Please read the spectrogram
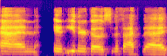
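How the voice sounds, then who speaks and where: A woman speaks in an ordinary speaking voice with an American accent. Her pitch is medium and her pace fairly slow. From Queens, New York. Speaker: real estate agent. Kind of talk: interview.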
